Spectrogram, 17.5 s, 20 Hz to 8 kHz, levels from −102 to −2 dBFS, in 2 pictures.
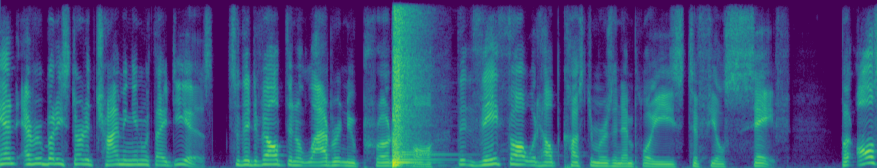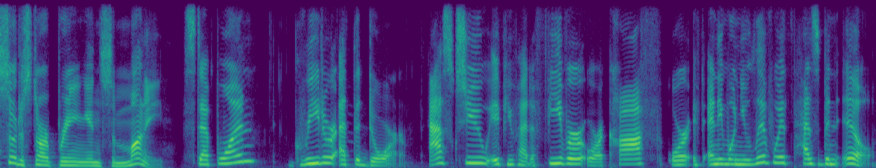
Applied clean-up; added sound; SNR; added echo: none; Snare drum; -5 dB; none.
